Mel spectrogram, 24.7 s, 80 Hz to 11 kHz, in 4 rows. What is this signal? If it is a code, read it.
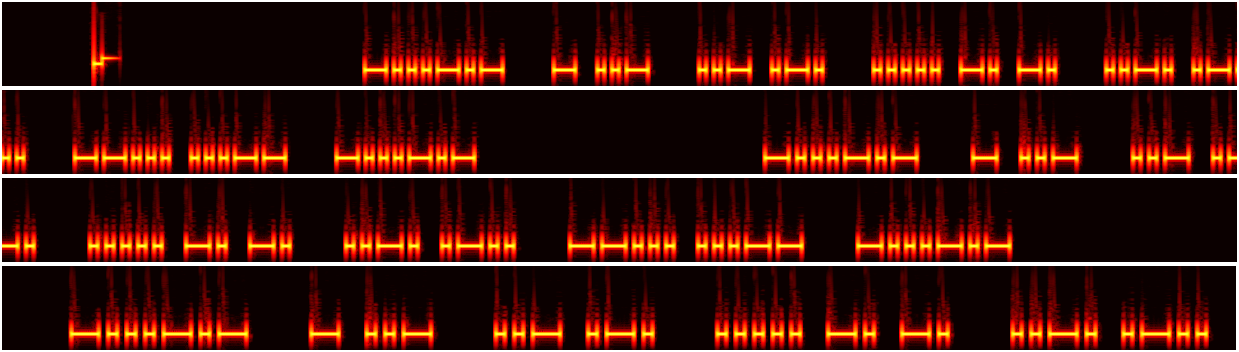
Morse code, heard as a keyed tone, about 31 wpm, 700 Hz. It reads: <BK> TU UR 5NN FL 73 <BK> <BK> TU UR 5NN FL 73 <BK> <BK> TU UR 5NN FL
